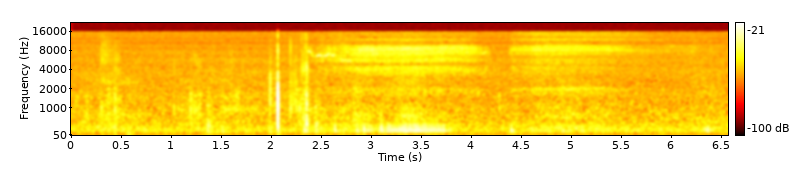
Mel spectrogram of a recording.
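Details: A three-and-a-half-year-old Corgi deep asleep indoors, snoring like a buzz saw: one drawn-out raspy, breathy snore swells midway through an otherwise quiet room, with a few faint clicks and rustles before it.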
